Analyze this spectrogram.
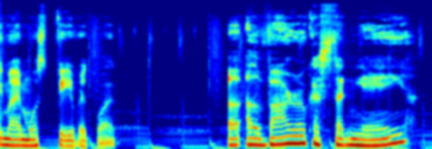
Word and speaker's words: Castagnet: Alvaro Castañer. Or I just in my head I spell it Castagnet because that's how you spell his name.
